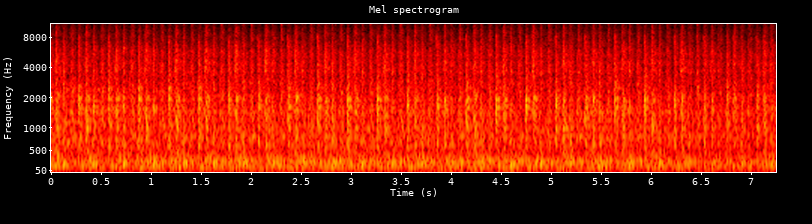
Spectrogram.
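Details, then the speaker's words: 1950s Ailsa Craig RL2 raw-water-cooled twin-cylinder narrowboat diesel just after starting: slow, even chuff at roughly 200 beats a minute, steady with no knocking. Healthy idle. "oh wow oh listen to that that is the sound of the canals"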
